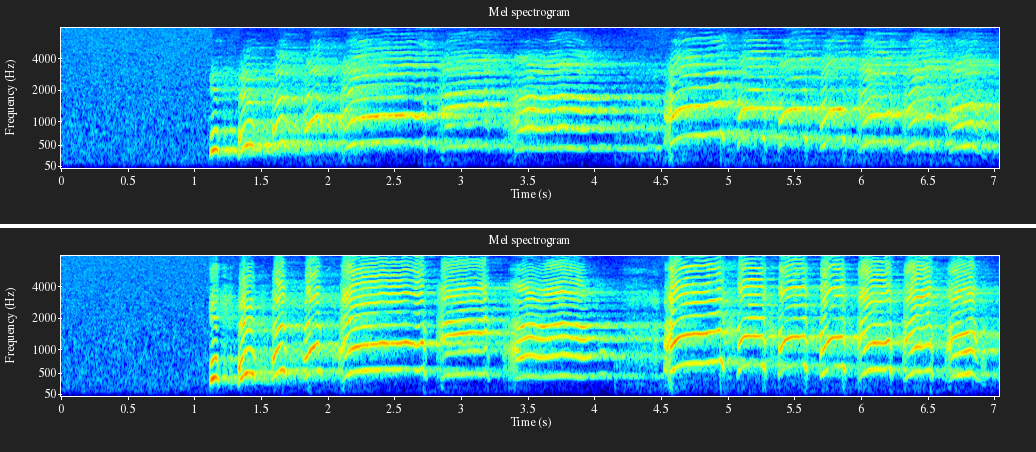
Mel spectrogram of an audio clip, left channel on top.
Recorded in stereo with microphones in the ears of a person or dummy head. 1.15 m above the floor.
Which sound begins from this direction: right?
Laughter, at 1.1 s.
